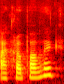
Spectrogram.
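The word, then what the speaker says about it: Akrapovič: Oh yeah, well I have a Acropovic, that's how you say it.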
